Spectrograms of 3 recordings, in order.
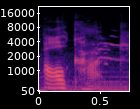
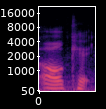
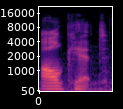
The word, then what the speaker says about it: Olcott: Uh when I first came and introduced myself to you, you did not call it Alcott. You said I said Alit, which is the way the locals pronounce it.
